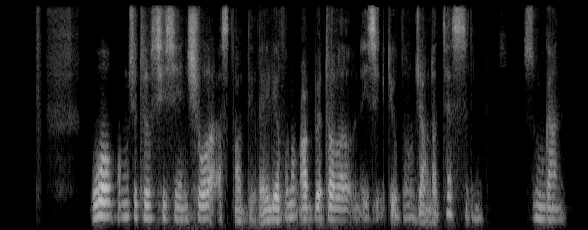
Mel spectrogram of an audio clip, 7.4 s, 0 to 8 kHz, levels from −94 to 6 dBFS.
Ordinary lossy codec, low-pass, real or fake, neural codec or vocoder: AAC, 48 kbps; 7.2 kHz; fake; codec, 16 kHz in and 24 kHz out, 0.4 kbps, LongCat-Audio-Codec, fine tuned four codebook decoder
